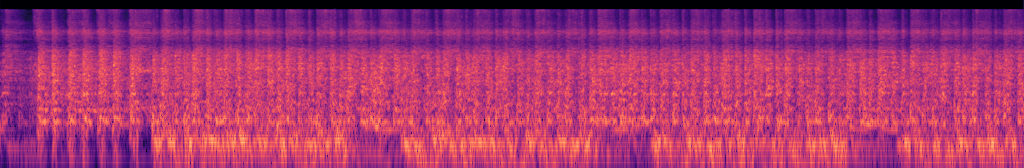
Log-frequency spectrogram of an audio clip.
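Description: Street percussion band playing loudly: a rack of drums and cymbals together with hand-held frame drums struck with sticks, in fast, continuous beating. The full band comes in about a third of a second in, and the deep drum sound fills out from about a second and a half.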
